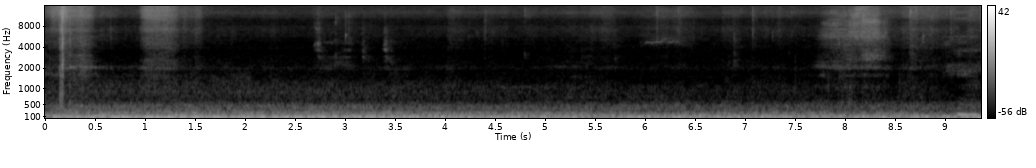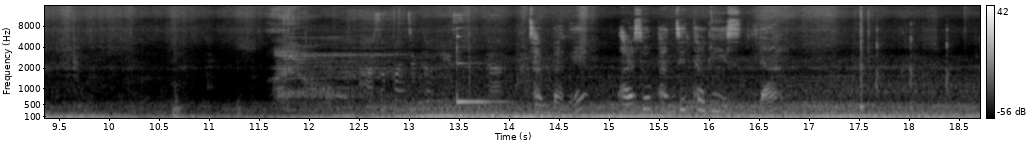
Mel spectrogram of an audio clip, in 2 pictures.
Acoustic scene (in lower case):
car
